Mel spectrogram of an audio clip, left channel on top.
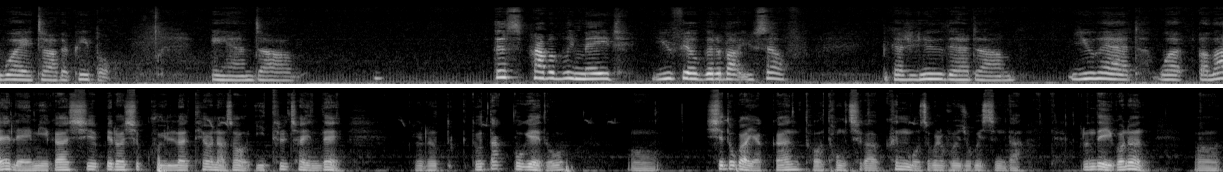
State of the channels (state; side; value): different; both; correlation 0.01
